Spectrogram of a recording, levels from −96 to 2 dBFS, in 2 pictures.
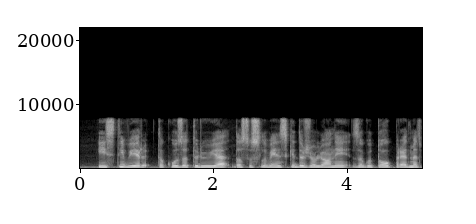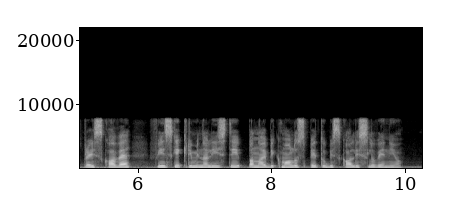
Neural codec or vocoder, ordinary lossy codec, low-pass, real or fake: none; none; none; real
